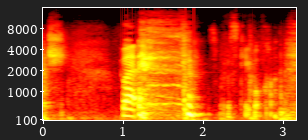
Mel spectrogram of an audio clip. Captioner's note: chuckles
